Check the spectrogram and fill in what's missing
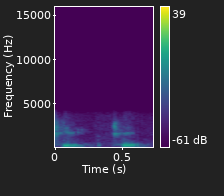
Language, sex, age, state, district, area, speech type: Dogri, male, 30-45, Jammu and Kashmir, Reasi, urban, conversation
